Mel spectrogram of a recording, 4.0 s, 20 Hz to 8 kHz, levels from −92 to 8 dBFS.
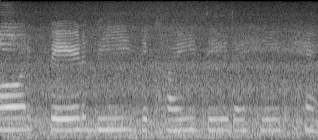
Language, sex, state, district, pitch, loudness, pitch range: Hindi, female, Madhya Pradesh, Katni, 240 Hz, -16 LUFS, 235-245 Hz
